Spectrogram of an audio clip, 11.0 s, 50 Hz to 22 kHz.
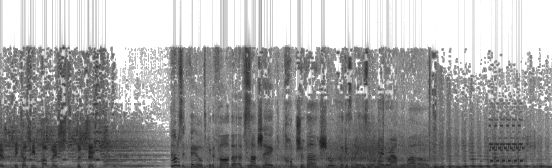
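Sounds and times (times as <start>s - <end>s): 
speech: 0.0s - 2.4s, 3.5s - 11.0s
telephone ringing with warbling electronic tone: 9.8s - 10.6s.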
